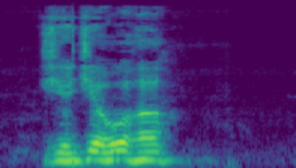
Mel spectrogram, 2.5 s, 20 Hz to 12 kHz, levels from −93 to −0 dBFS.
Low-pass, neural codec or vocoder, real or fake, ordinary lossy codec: 10.8 kHz; vocoder, 44.1 kHz, 128 mel bands, Pupu-Vocoder; fake; AAC, 48 kbps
